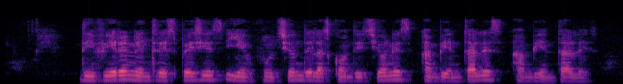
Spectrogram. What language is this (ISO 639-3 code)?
spa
